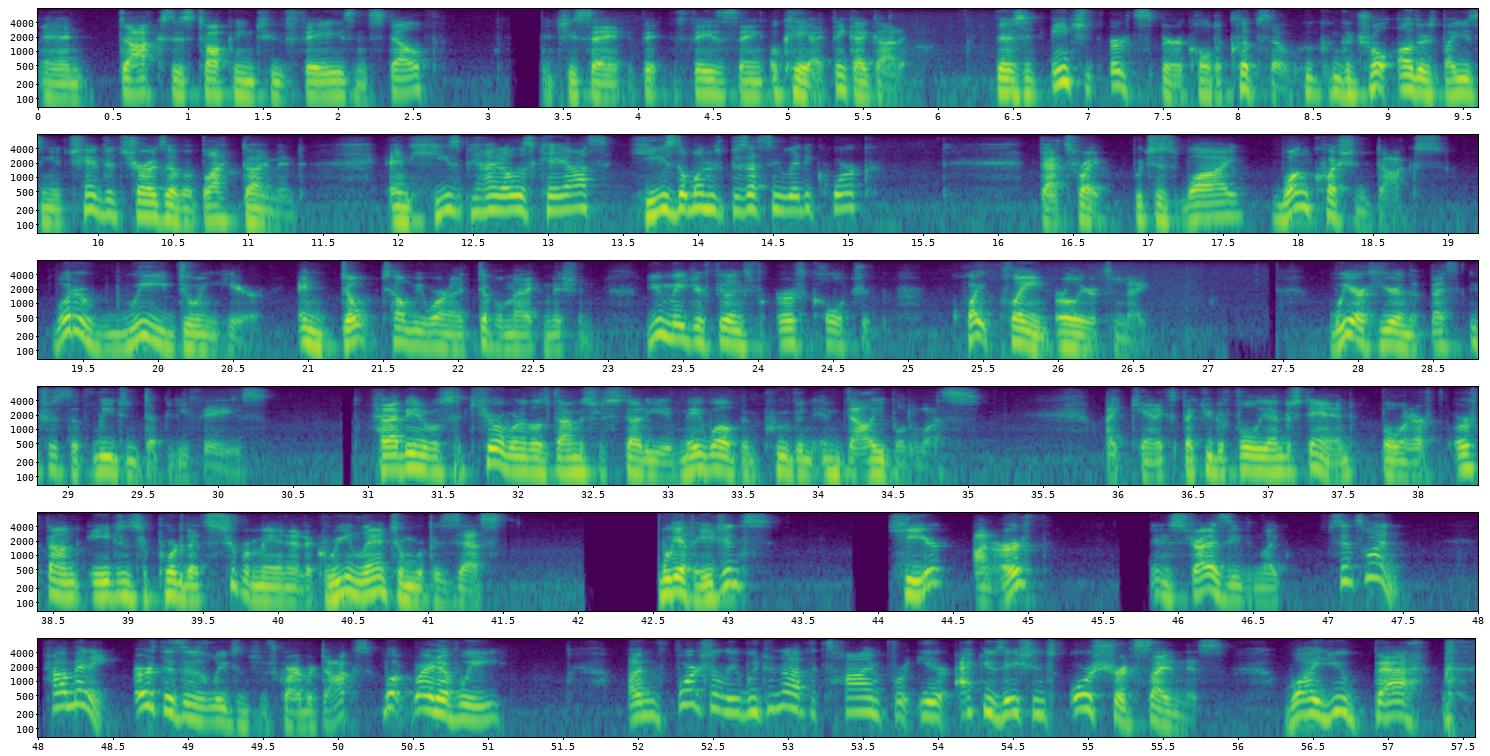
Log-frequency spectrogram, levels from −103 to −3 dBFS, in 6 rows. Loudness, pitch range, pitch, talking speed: -21 LUFS, 115-180 Hz, 135 Hz, 185 wpm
